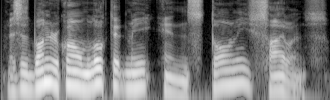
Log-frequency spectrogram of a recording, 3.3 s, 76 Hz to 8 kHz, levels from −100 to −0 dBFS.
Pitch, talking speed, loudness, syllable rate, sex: 125 Hz, 145 wpm, -16 LUFS, 4.7 syllables/s, male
